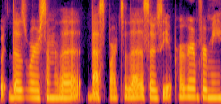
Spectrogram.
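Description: A woman's fairly high voice in monotone, flat intonation. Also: dry, close sound with no echo. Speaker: junior strategy consultant. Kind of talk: casual chat.

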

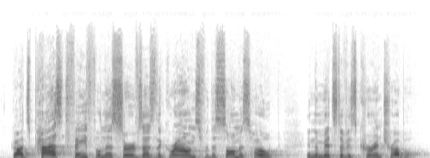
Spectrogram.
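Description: A man's raised, projected voice at extremely high pitch, with ordinary pitch variation and a moderate pace. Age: 30s. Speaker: pastor. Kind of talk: sermon.

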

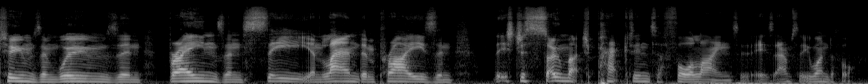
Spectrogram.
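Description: The voice has a bright, sharp tone and ordinary pitch variation, captured in a very clean recording against a silent background. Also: man. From Oxfordshire, England. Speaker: podcast host. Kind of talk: casual chat, poetry reading. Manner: humorous, jokey.

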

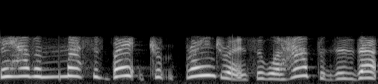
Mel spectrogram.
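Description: A woman speaks with an English accent at a fairly slow pace. Her intonation is lively. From Britain. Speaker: investigator. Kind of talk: interview.

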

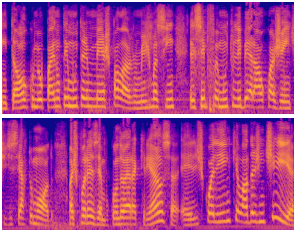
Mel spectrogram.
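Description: Against noticeable background noise, a man uses a raised, projected voice with high pitch, ordinary pitch variation and a fairly quick pace. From Brazil. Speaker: podcaster. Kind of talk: casual interview. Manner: hesitant, filler-heavy.

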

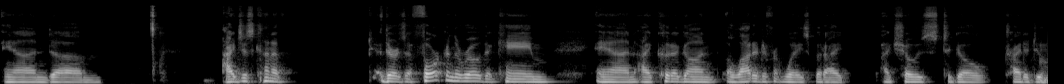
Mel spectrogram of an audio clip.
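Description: On a very clean recording with a silent background, a man with an American accent speaks at a moderate pace in a dark, mellow tone of medium pitch, with ordinary pitch variation. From US Pacific Northwest, Portland Oregon. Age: 60s. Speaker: musician and composer. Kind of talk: interview.

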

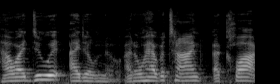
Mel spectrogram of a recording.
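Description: Here a woman uses a normal speaking voice. Her pitch is fairly low and her pace moderate. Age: 60s. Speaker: business owner. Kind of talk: casual chat.

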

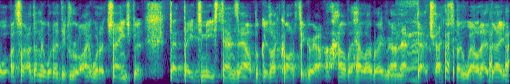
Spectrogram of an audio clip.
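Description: A man talks at a very fast pace and a fairly high pitch, with fairly even intonation, very even loudness, and noticeable background noise. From South Africa. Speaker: former motocross racer and stuntman. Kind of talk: casual interview.

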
